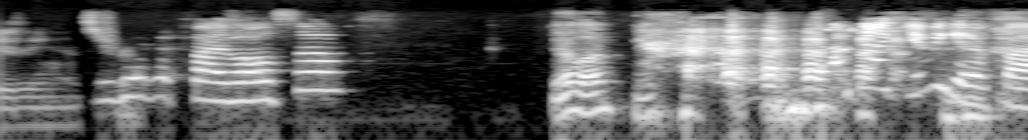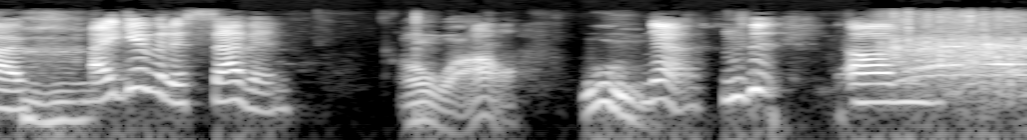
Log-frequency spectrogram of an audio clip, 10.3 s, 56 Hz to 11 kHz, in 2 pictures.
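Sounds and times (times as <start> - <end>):
speech: 0.0 - 1.9, 2.8 - 10.0
laughter: 3.2 - 5.6
loud dense hand clapping: 9.5 - 10.2.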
